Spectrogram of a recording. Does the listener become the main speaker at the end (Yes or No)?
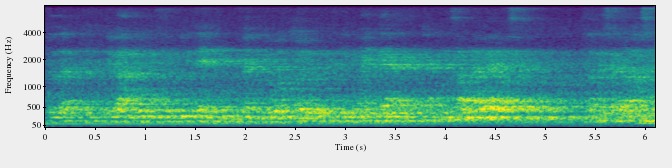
No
